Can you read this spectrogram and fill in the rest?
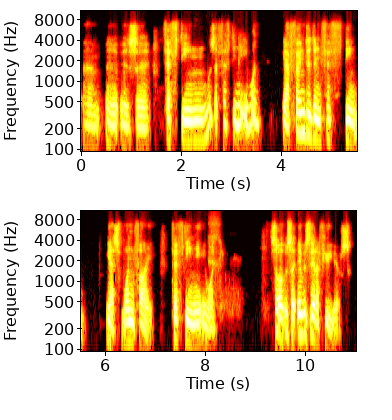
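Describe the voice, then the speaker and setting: A man's voice: mid-range voice, sing-song, slow, husky, no room sound. An older Scottish man in his sixties, a math instructor opening his class in a joking, teasing way. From Scotland. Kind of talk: class introduction. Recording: slightly dull lo-fi sound.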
